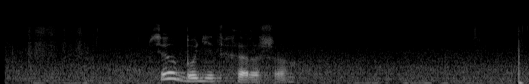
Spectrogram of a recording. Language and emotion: Russian, neutral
